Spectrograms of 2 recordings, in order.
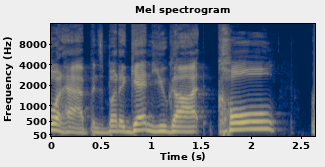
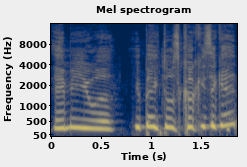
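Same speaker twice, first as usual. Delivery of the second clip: high, squeaky put-on voice pushed way up; 9 semitones higher than usual. Imitating how Gerrit Cole talks to Amy: Gerrit Cole voice. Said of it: "How does his voice go?".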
